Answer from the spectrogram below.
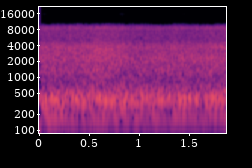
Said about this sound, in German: für mich klingt das so wie ein Ventilator. Wenn das ein bisschen dumpfer wäre, könnte man das auch als, als Flugzeug nehmen. Flugzeuggeräusche. Eine Propellermaschine.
